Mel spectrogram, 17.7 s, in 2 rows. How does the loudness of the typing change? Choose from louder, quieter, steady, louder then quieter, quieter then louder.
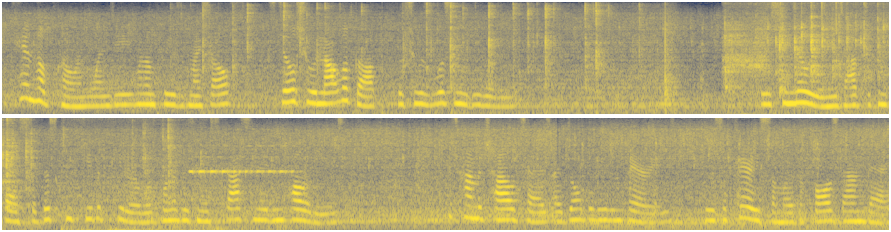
louder then quieter.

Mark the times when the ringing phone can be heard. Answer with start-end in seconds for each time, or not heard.
10.7-11.8.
